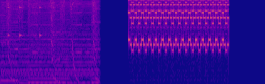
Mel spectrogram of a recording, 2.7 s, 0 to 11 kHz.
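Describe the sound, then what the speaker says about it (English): A phone call ringtone from the Mega Man Battle Network 2 video game: a loud, bright electronic ring with a pulsing rhythm, sounding alone in one steady burst of about a second after a stretch of game music. "Lan, looks like a phone call for you."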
